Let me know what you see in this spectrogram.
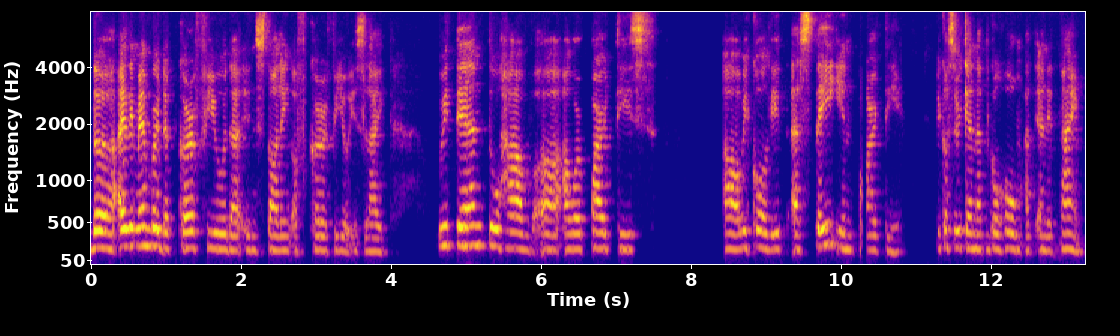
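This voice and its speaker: With a dark, mellow tone, a woman talks fairly slowly at a medium pitch and with fairly even intonation. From Philippines, Baguio City. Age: 60s. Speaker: interviewee, grandmother. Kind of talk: interview answers. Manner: halting, with fillers.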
